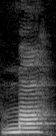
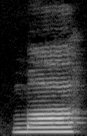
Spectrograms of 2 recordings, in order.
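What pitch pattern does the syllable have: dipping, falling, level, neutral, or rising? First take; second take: neutral; level. First: The syllable is short, light and unstressed. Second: The pitch stays high and level throughout. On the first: "Short and sweet and quiet" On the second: "straight across, like a monotone, very even"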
